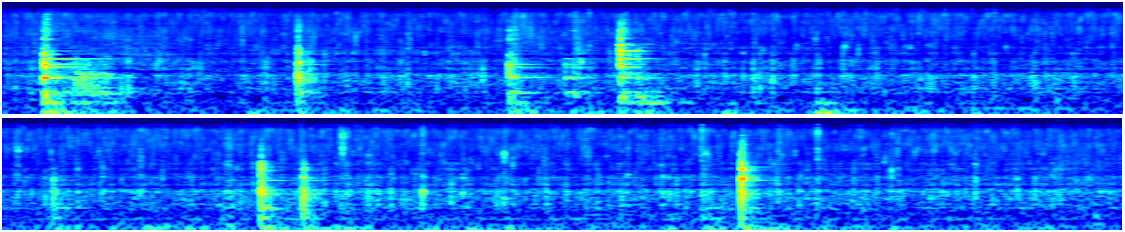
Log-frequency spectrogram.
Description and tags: Skillet Cooking
Oil and garlic sizzling in a frying pan
cook, cooking, food, fry, frying, oil, pan, sizzle, sizzling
